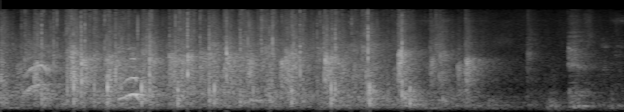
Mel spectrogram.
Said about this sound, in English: Just give Matt Morse a round of applause.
